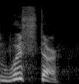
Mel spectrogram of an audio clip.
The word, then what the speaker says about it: Worcester: But it's pronounced Worcester.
